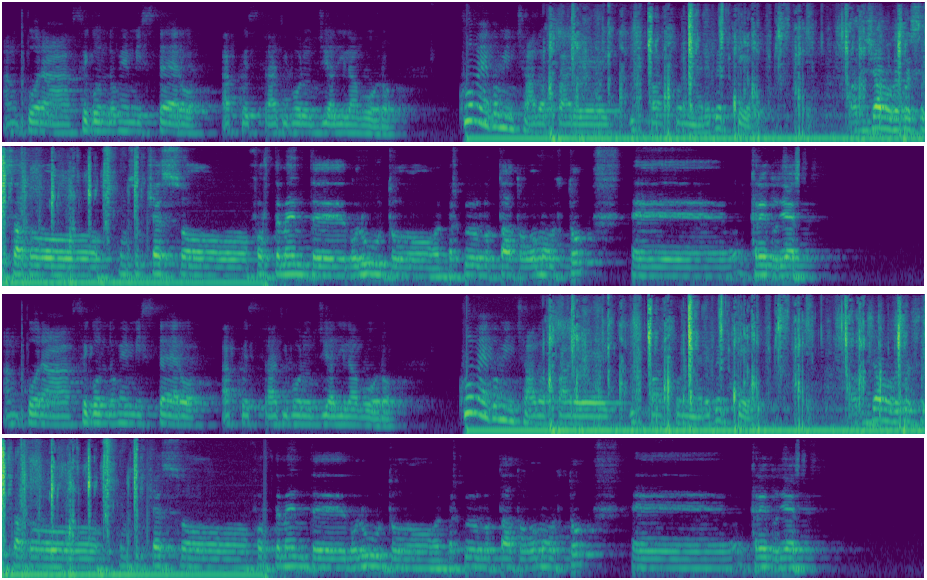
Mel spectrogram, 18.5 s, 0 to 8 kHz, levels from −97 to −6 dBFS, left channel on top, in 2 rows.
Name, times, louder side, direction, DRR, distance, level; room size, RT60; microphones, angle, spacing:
voice 1, 0.0-3.9 4.6-7.5, right 1 dB, 10° right, 1.6 m, -40 dB
Chewing mastication, 4.6-11.9, right 5 dB, 30° right, 0.8 m, -34 dB
voice 2, 8.5-17.2, left 4 dB, 80° left, 1.9 m, -38 dB
28.0 x 12.5 x 9.9 m
head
